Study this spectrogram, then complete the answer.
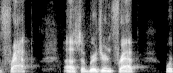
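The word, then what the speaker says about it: Fraeb: He went twice in 1840, and a man named, well, his name is spelled Frabe, F-R-A-E-B, but he was one of the partners. He was actually Bridger's partner. Bridger and Frabe, they called him Frapp.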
